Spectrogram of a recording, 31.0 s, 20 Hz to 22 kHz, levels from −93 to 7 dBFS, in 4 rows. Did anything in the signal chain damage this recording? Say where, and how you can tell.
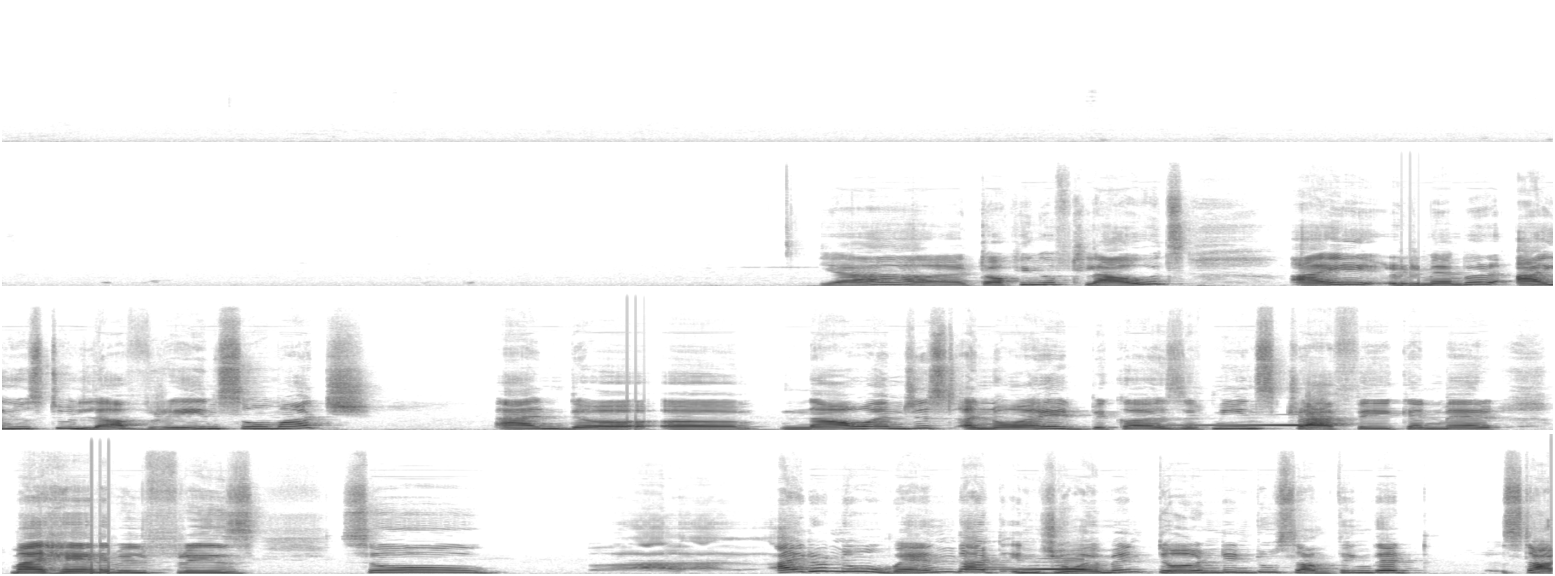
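Yes. In three places a short block of the speech plays one step out of sequence: 14.76 to 14.85 s, 18.65 to 18.73 s and 23.72 to 23.81 s. Each is a brief jumbled moment. This is chunks out of order at the driver or buffer stage. A block of about 42.7 ms was delivered one slot late. Nothing is missing, but the swapped order leaves three hard joins.

A loudspeaker feedback squeal happens twice at capture, in the acoustic path between loudspeaker and microphone. From 21.22 to 22.27 s an 826 Hz tone swells over roughly 0.7 s. From 28.22 to 28.71 s the same 826 Hz tone rises in about 0.3 s. Both peak at about 10 dB above the speech. The repeated frequency points to one resonance where loop gain passed unity and the tone fed on itself.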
